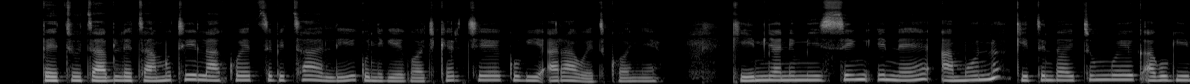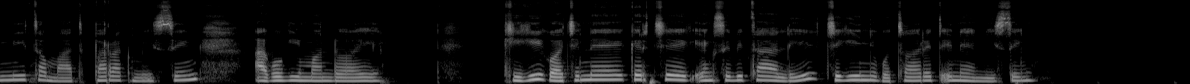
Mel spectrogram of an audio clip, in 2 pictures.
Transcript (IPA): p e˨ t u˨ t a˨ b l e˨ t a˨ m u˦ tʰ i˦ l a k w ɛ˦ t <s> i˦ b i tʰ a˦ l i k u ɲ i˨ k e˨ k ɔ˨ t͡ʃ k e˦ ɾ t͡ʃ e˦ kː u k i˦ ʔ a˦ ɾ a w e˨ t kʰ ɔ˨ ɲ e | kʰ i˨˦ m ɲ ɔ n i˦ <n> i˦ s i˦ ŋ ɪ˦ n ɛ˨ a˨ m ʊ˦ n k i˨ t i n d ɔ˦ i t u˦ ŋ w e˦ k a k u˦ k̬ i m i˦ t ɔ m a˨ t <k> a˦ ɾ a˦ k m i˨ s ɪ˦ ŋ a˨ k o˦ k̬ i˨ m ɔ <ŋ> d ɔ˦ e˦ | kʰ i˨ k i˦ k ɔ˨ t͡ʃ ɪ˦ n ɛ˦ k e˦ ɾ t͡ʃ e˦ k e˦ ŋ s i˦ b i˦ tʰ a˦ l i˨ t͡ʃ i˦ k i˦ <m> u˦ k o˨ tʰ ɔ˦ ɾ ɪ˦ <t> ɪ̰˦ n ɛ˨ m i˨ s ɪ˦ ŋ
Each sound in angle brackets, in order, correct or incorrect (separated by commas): correct, incorrect, incorrect, incorrect, incorrect, correct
